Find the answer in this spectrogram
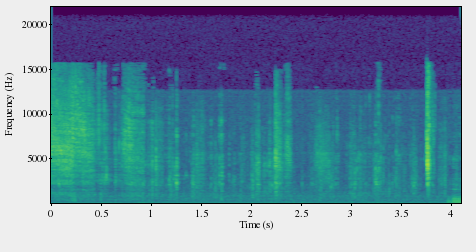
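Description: A person chewing a mouthful of lettuce and steak from a burrito bowl with quiet, wet mouth sounds and small clicks, over a steady low hum. Near the end, a single sharp click as the fork picks at the bowl.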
